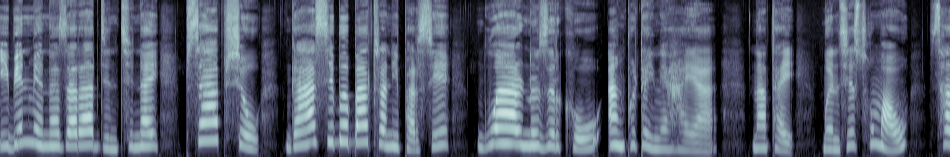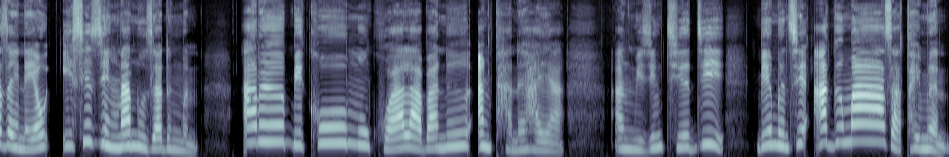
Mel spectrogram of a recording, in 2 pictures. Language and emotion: Bodo, surprised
